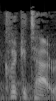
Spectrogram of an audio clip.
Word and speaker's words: Klickitat: Klickitat River.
